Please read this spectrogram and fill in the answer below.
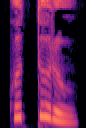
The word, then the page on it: ಕುತ್ತುರು: kannada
